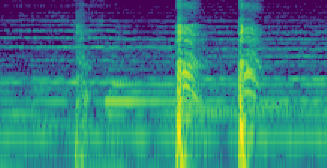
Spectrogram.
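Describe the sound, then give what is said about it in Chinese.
A boy coughs three times, faintly: a softer first cough, then two sharper, harsher coughs close together. “男孩咳嗽着，不得不停止说话。”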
